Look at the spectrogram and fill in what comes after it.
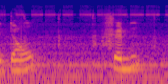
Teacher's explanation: if a word ended with a sound like don't or shouldn't he completely took off the T sound so he would say don't shouldn't and me speaking I don't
